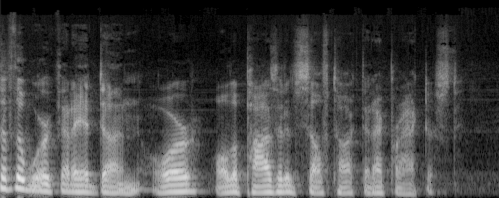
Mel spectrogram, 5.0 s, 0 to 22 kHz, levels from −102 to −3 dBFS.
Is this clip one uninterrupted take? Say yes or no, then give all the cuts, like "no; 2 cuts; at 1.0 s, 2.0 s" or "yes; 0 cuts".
yes; 0 cuts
